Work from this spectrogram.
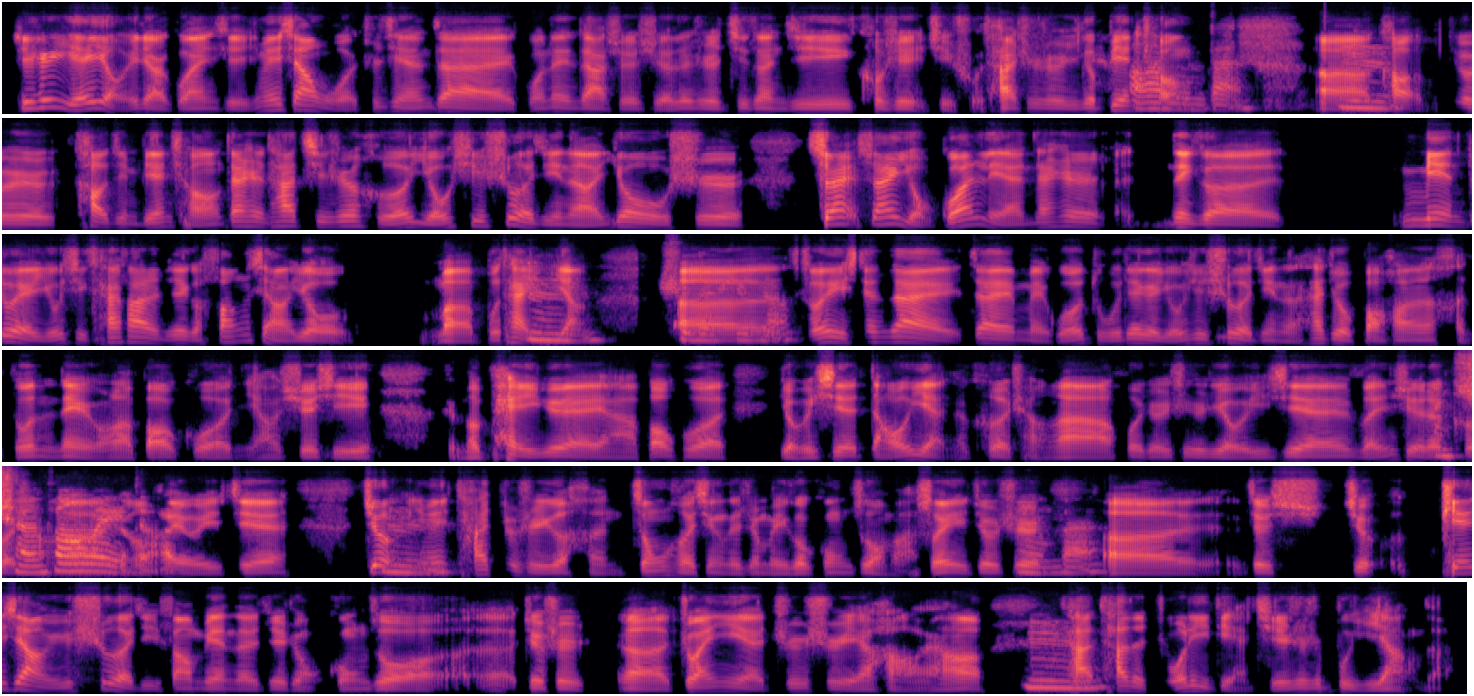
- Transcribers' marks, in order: none
- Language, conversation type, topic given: Chinese, podcast, 假如没有经济压力，你会做什么工作？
